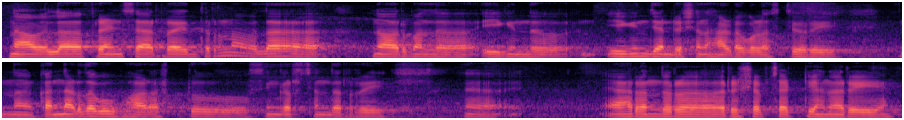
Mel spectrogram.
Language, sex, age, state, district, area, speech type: Kannada, male, 18-30, Karnataka, Gulbarga, urban, spontaneous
